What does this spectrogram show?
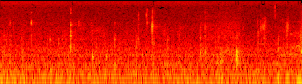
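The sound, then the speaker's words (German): Chewing of a firm food sample during a tasting, with steady jaw movements and small crunchy clicks repeating over a few seconds, no talking. “Der kommt mir auch also relativ fest zum Kauen vor.”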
